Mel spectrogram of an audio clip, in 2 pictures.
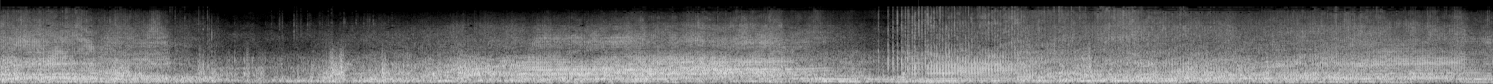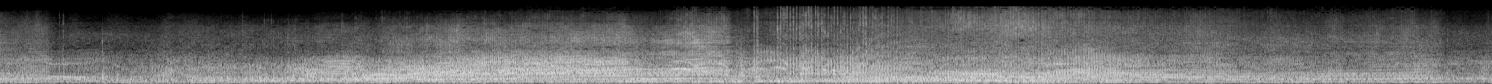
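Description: Several racing lawn tractors' small engines running hard around a dirt oval, their pitch rising and falling again and again as they come round and pass by.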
